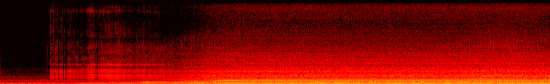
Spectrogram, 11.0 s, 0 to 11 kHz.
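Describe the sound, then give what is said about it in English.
An electric deep fryer preheats with a loud continuous hum, joined by a whine that rises in pitch over a couple of seconds and then holds steady as a constant tone. “about 15 minutes or so on the timer because I want to preheat this deep fryer.”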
